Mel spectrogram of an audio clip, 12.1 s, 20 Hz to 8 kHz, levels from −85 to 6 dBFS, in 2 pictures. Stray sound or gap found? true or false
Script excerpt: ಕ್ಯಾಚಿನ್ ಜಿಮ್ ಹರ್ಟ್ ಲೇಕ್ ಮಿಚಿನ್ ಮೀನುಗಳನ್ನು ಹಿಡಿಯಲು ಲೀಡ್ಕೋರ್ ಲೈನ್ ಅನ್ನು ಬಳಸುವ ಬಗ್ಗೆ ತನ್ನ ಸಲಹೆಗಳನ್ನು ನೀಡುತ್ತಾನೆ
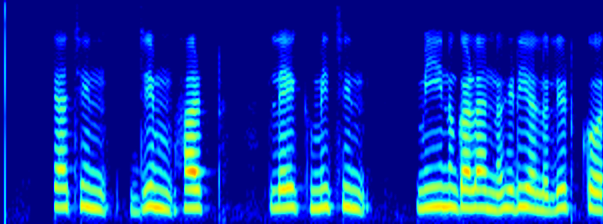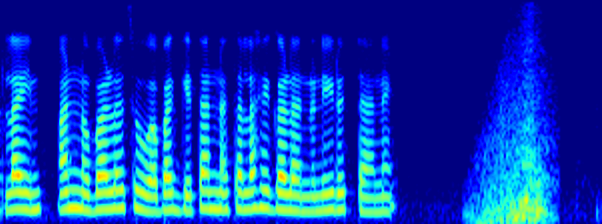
true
